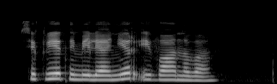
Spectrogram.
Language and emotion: Russian, neutral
